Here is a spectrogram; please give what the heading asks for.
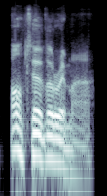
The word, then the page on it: ottava rima: British English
